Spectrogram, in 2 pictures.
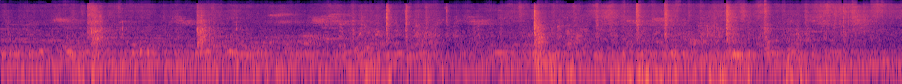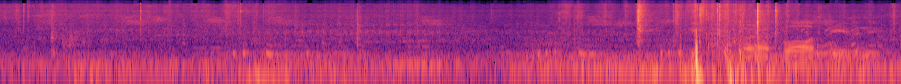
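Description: On a rooftop pigeon loft, pigeons coo softly in the background while people talk nearby, with occasional wing flaps and a sharp knock near the end.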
